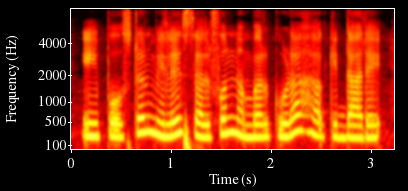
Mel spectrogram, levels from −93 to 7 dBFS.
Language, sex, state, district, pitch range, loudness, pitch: Kannada, female, Karnataka, Bidar, 230-275 Hz, -14 LUFS, 245 Hz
